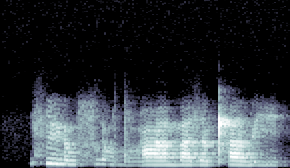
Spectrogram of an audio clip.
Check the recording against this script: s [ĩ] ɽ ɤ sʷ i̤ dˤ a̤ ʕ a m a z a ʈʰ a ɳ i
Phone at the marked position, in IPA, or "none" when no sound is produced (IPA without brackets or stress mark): ĩ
